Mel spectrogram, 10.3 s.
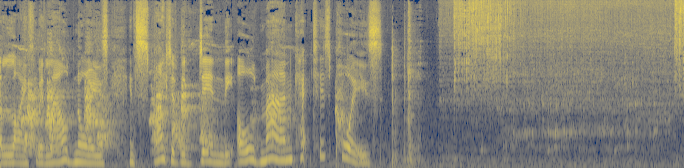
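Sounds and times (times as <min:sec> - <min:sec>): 
speech: 0:00.0 - 0:05.8
water gushing from a tap into a pot: 0:06.7 - 0:10.2.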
